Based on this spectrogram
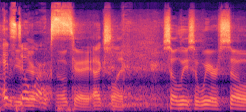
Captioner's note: audience chuckles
